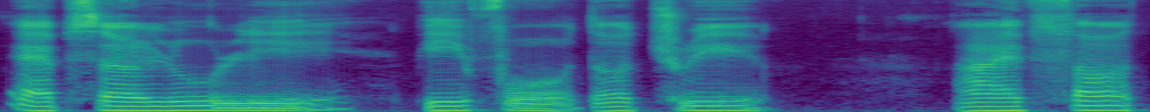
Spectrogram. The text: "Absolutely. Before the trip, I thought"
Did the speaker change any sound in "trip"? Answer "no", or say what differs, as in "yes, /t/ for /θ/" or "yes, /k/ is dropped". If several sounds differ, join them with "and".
yes, /p/ is dropped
